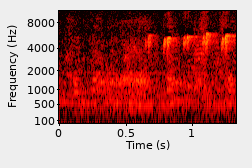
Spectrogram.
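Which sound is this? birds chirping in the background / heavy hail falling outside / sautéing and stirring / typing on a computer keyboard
birds chirping in the background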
